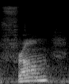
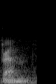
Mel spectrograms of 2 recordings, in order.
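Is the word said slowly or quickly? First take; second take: slowly; quickly. First: The word is said slowly with a full vowel. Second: The word is said quickly with a reduced vowel. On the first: The speaker calls it wrong. "aí você fala from" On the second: The speaker calls it right. "mas na verdade é from, from, from, e bem rápido"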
